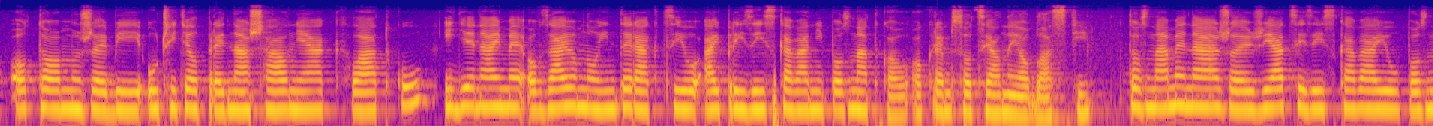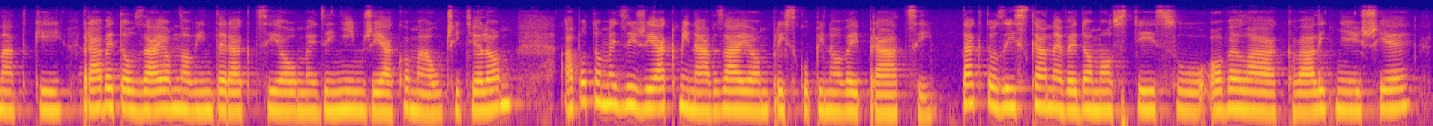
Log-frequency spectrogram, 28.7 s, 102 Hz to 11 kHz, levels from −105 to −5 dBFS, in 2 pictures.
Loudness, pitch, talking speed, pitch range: -20 LUFS, 190 Hz, 105 wpm, 180-200 Hz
